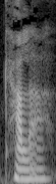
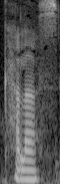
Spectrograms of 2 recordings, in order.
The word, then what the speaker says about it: Callas: How do you pronounce that? – I think whatever way you want to. It's, Kala or Callas.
